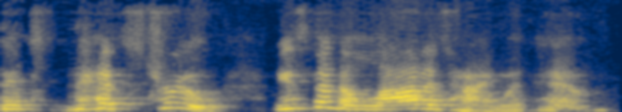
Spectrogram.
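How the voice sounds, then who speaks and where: A woman's voice: sits high, big pitch swings, measured pace, pushed and bright, exaggerated voice. A woman playing an exasperated, defensive single mother in a comedic radio play, recorded on a distant, muffled mic. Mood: relieved, tender.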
